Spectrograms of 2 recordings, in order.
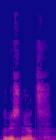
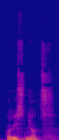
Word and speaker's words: объяснять: So the stress sound is on ya, and объяснять means explain in Russian. Explain, okay? The твердый знак here, it doesn't pronounce like anything. So it is just there as a barrier between be and ya.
